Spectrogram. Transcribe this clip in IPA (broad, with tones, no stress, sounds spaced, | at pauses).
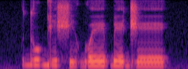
d u˦ ɡ i˧ ʃ i˨ ɡʷ eː˦ ɓ e˦ d͡ʒ eː˦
